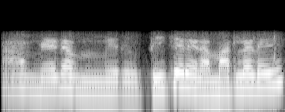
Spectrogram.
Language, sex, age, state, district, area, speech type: Telugu, female, 45-60, Andhra Pradesh, Visakhapatnam, urban, conversation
